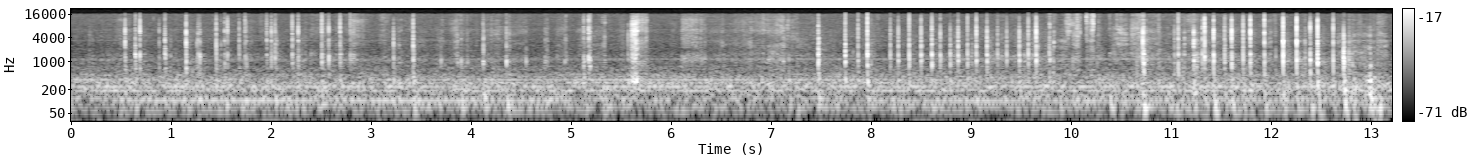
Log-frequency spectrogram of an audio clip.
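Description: Fingernails tap and scratch the gray lining and seam tape inside a white and red fabric trucker cap. Quiet, crisp clicks and bright scratchy rustles come in quick bursts over a steady low hum, growing denser toward the end. Each tap dies away almost instantly.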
